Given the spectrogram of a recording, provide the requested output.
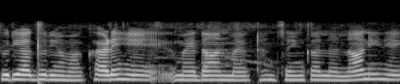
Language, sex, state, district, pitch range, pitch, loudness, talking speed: Chhattisgarhi, female, Chhattisgarh, Raigarh, 205-220 Hz, 210 Hz, -19 LUFS, 150 wpm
